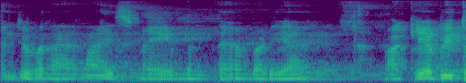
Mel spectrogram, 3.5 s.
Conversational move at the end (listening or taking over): listening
